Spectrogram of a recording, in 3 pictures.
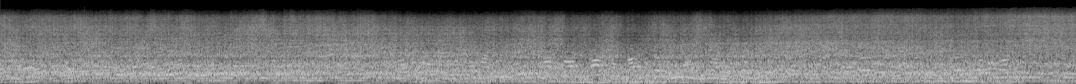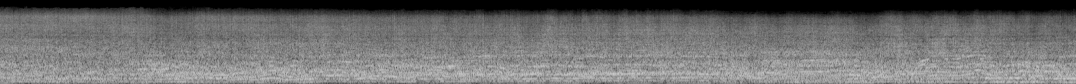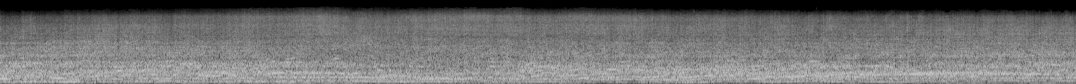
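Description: Dirt late model race cars' V8 engines at racing speed on a dirt oval, a loud continuous engine sound whose pitch keeps rising and falling as the cars throttle through the turns.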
